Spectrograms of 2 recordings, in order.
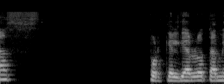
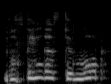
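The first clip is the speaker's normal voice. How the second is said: soft, higher, reassuring voice of God; the Lord comforting; 4 semitones higher, 6 dB quieter than usual. Acted. Preacher voicing the Lord comforting a discouraged believer, soft and higher. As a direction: hush and lift it, gently reassuring.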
